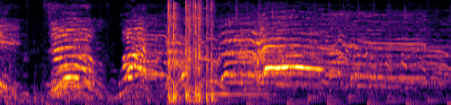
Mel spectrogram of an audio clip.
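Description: Children shouting excitedly, then a quick cluster of sharp pops about two seconds in as several balloons burst almost together, followed by cheering with music.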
